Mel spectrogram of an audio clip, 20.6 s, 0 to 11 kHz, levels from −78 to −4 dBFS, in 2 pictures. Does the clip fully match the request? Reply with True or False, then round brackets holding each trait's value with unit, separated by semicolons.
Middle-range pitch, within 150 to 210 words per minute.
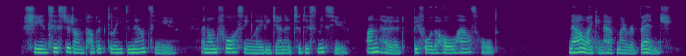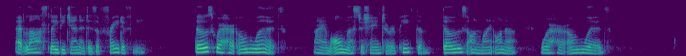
False (205 Hz; 155 wpm)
